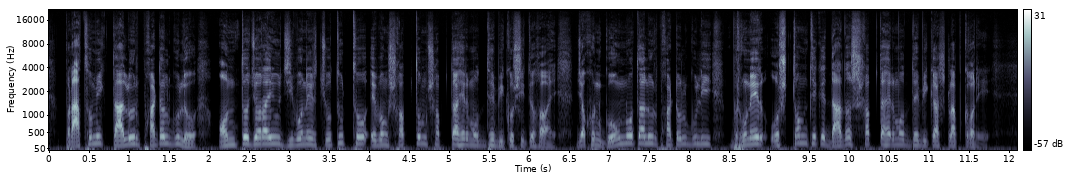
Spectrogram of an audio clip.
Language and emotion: Bengali, neutral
